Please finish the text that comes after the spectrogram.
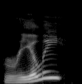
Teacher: When you ask a question like really, your voice rises just like the second tone.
